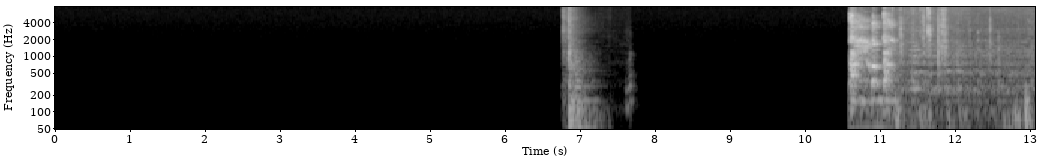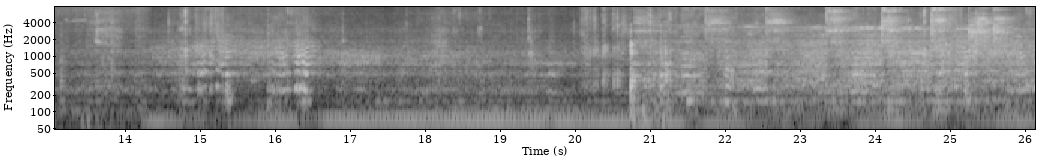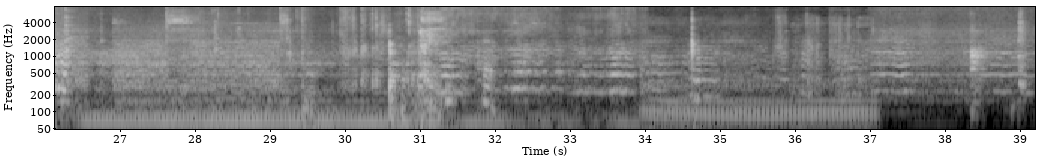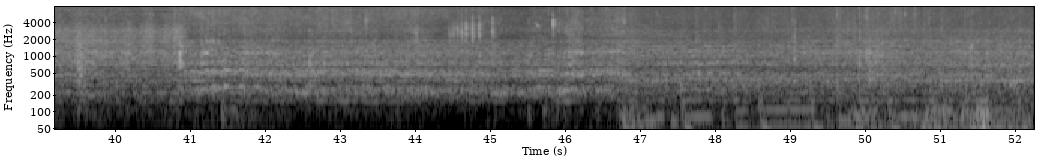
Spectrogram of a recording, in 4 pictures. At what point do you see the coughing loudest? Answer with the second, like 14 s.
11 s.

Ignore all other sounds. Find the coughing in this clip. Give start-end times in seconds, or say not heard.
10.6-11.3, 30.9-31.4, 38.4-39.1.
